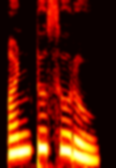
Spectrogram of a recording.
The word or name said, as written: ಅಂಟುಸುರು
